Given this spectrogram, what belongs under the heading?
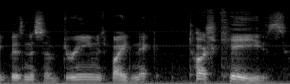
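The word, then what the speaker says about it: Tosches: of Dreams by Nick Toshkes, which I think I'm pronouncing correctly. It's Italian, and I just looked it up.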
